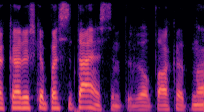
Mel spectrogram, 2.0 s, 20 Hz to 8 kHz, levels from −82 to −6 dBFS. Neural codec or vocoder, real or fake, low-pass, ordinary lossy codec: none; real; 7.2 kHz; Opus, 16 kbps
